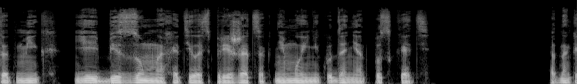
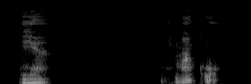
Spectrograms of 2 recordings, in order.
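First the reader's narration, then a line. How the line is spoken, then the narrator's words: Whispered. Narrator (Russian): прошептала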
